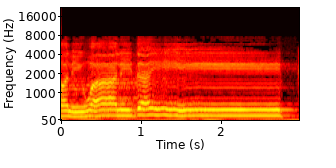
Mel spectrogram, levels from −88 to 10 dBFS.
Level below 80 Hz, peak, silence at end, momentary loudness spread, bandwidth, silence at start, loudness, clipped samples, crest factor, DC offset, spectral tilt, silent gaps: -52 dBFS; -4 dBFS; 0 s; 2 LU; 7.8 kHz; 0 s; -18 LUFS; under 0.1%; 12 dB; 2%; -5.5 dB/octave; none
